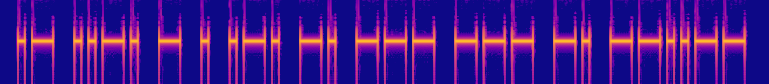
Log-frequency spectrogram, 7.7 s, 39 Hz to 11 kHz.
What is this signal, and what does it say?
Morse code, heard as a keyed tone, about 17 wpm, 700 Hz. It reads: AFTERNOON,
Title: Sentences from Top 1500 Words 17wpm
